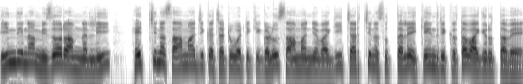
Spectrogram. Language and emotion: Kannada, neutral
